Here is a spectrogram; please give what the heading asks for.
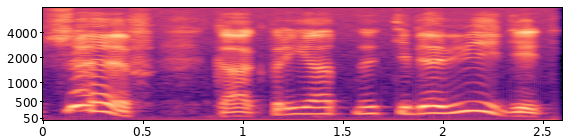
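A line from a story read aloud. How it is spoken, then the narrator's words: Joyful exclamation. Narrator (Russian): Эбби радостно воскликнула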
